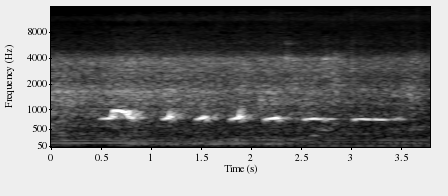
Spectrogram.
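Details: ['Zebra dove of the Bangkok type, kept at a bird farm in Buleleng, Bali: soft, mellow cooing, a slightly higher opening coo then a series of about seven short even notes at a steady pace, with a faint low hum.']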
